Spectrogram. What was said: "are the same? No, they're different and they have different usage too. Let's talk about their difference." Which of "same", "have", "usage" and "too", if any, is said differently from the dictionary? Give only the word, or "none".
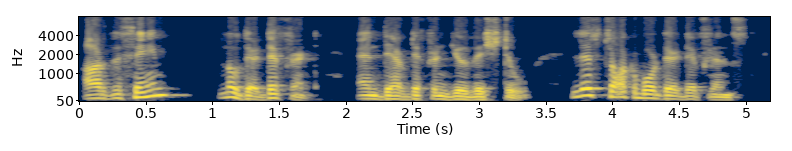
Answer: usage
